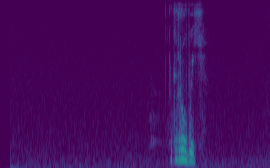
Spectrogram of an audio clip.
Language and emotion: Russian, angry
